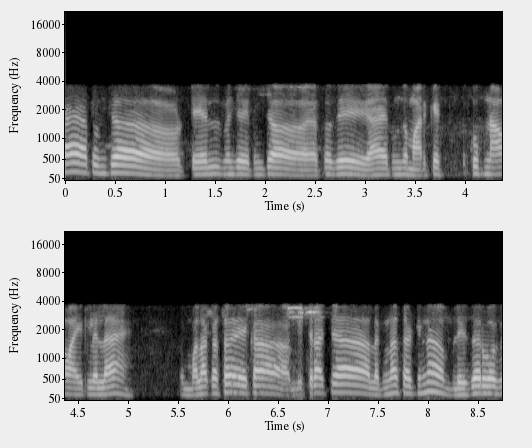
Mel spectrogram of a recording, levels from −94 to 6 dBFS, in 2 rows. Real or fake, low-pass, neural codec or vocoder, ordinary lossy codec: real; 3.6 kHz; none; none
